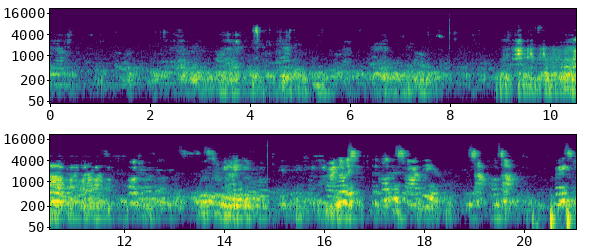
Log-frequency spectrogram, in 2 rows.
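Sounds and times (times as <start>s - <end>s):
tour guide talking: 9.0s - 18.3s, 20.6s - 21.0s.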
